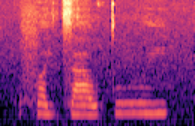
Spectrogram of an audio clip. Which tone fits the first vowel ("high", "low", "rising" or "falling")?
low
